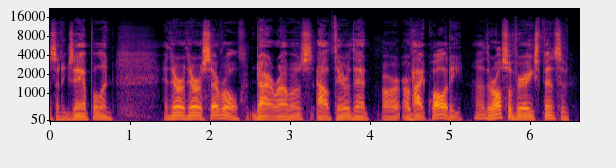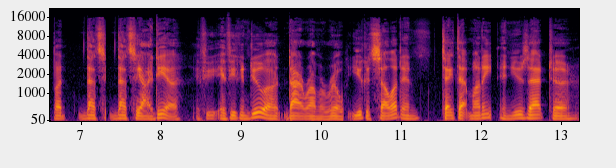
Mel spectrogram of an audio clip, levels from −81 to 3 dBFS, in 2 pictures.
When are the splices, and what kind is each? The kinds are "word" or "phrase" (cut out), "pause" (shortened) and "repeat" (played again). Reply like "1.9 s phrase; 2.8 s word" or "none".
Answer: 1.7 s repeat; 4.1 s word; 4.5 s word; 5.2 s pause; 7.3 s repeat; 10.3 s word; 12.1 s word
